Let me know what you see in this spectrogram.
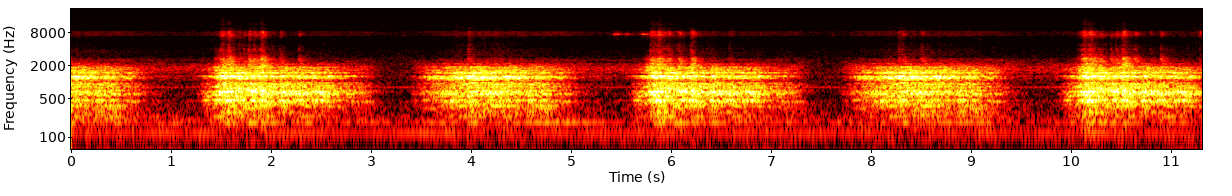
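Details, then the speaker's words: Lung auscultation teaching example: steady rushing breath sounds, intermediate between vesicular and bronchial, with inspiration and expiration about equal, about 14 breaths a minute; bronchovesicular breath sounds. "temos também o sombr com vesicular esse som basicamente ele vai ser o intermédio né um som mais intermediário tanto entre um som vesicular como um som bronquial"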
